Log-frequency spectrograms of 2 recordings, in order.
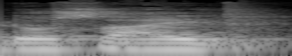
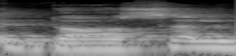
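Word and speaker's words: docile: हालांकि American pronunciation में इसे डॉसल भी कहते हैं। अमेरिकन प्रोनाउंसिएशन जो है वो इसका डोसल हो जाता है, पर ब्रिटिश में ये डोसाइल है।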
